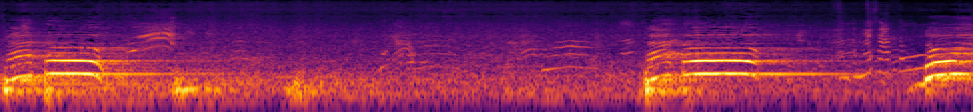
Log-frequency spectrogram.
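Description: A group of children chant loudly together in drawn-out calls.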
